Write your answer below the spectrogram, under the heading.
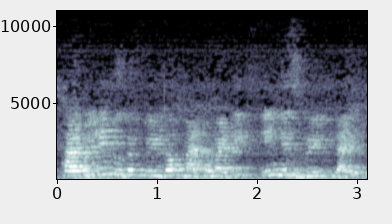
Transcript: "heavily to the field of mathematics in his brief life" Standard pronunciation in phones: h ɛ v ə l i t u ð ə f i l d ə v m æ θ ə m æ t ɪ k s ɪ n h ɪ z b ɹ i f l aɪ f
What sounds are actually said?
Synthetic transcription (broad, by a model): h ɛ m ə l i t u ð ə f i l d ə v m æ t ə m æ t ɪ k s ɪ n h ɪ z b ɹ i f l aɪ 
